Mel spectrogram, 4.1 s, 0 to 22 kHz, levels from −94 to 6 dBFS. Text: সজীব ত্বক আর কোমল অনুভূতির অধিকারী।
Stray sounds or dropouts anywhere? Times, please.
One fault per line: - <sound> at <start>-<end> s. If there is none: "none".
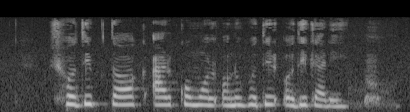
- bark at 3.6-3.9 s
